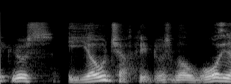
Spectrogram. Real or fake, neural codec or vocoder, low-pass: fake; codec, 16 kHz, 0.5 kbps, X-Codec, HuBERT features, trained on LibriSpeech; 7.2 kHz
